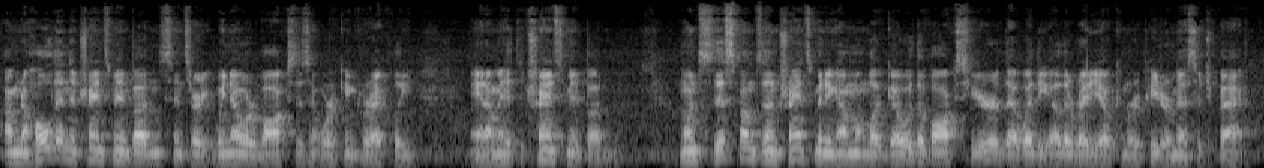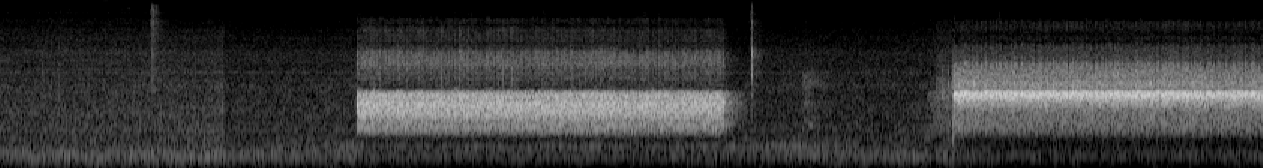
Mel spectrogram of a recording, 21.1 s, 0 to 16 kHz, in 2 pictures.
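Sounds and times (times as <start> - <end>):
steady tone: 13.3 - 16.8.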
